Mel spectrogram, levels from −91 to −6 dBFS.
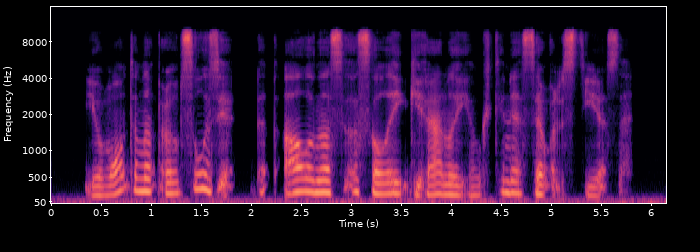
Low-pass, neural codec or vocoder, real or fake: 9.9 kHz; autoencoder, 22.05 kHz, a latent of 192 numbers a frame, VITS, trained on many speakers; fake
